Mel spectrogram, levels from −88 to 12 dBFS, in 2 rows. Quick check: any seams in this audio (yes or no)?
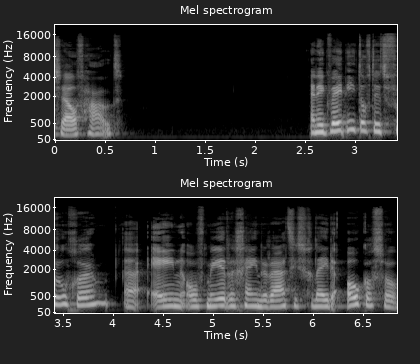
no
